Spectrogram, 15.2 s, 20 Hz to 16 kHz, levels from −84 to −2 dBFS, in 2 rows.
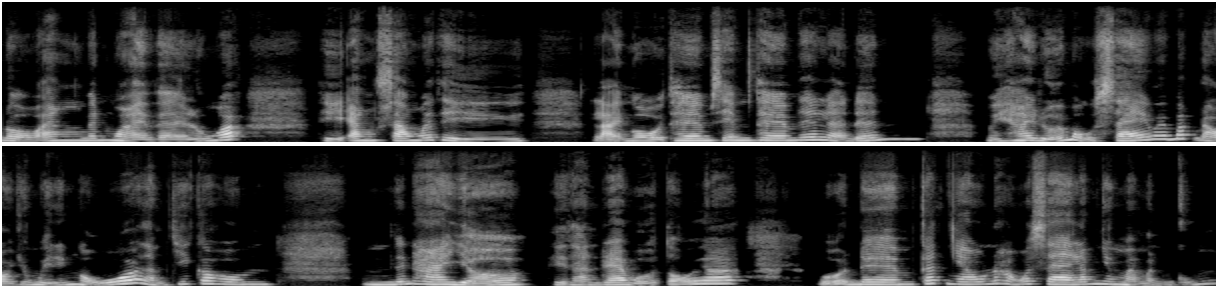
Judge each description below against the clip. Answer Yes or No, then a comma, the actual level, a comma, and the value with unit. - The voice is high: Yes, very high, 255 Hz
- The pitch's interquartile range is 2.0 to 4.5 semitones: Yes, average, 4.2 semitones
